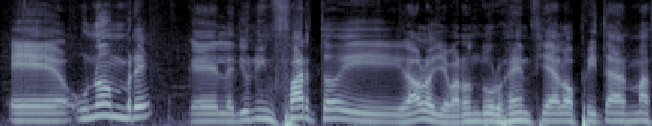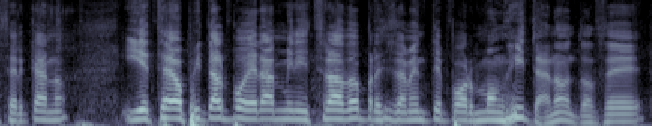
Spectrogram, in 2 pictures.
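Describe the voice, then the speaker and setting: A man, telling jokes on a radio show in a fairly high voice. He is lively and laughs at his own punchlines. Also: fairly quick, no echo. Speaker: radio joke teller.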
